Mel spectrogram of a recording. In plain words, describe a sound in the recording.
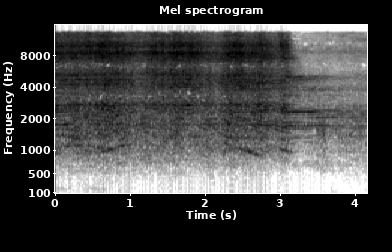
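A power saw whines loudly, then stops.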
